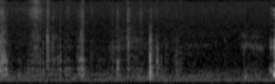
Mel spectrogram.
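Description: Pages of a board book turn.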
